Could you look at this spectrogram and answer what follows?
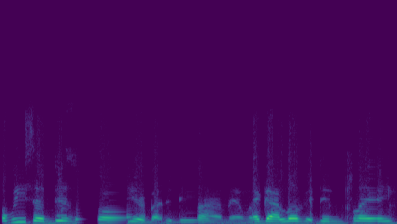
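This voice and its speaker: A hoarse man whose voice is nearly gone, hosting a casual livestream reaction from a moving car and often clearing his throat and coughing. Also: fairly high pitch, normal speed, faint music behind. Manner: keeps clearing throat and coughing, loose rambling talk. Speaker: channel host. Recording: tinny phone-line sound with faint car noise. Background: faint car and road noise.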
